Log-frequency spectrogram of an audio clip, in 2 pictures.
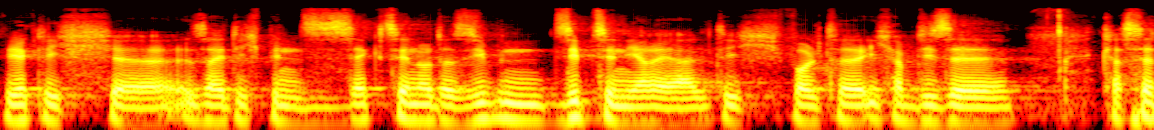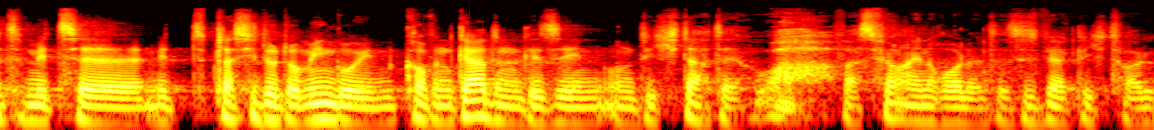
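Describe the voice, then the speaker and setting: Noticeable background noise surrounds a man speaking at a moderate pace. His medium-pitched voice has flat, monotone intonation. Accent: non-native. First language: not German (speaking German). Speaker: opera tenor. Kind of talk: interview. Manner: halting.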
